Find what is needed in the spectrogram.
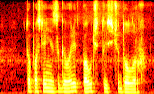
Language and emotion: Russian, neutral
